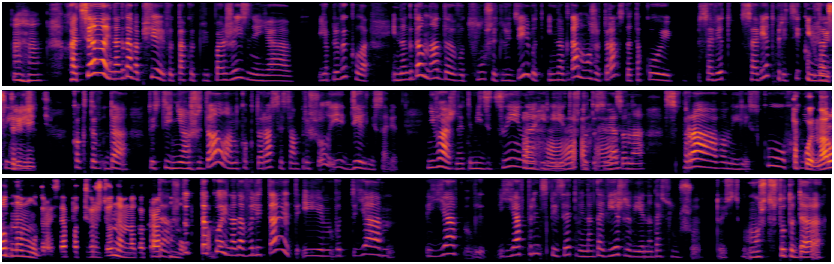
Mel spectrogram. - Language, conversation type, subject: Russian, podcast, Как понять, когда следует попросить о помощи?
- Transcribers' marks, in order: other background noise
